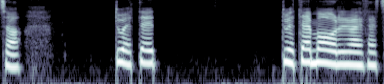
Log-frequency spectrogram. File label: "mor", Welsh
